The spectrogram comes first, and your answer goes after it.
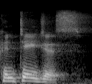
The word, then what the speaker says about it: contagious: هذه الكلمة تنطق contagious.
